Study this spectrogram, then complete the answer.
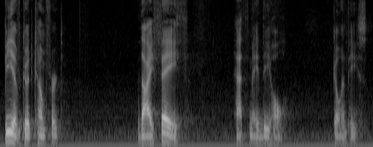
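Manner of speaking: soft and low, fading gently; tender. Retold or imitated. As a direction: comfort her gently, letting each phrase die away. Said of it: "Do you hear the tenderness".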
